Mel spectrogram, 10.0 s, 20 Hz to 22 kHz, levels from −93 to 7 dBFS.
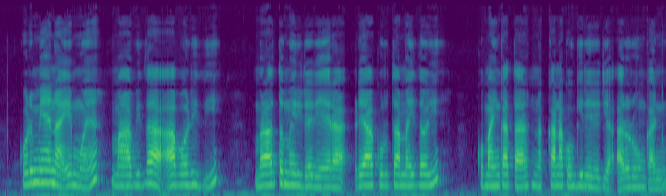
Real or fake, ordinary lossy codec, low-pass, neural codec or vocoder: fake; MP3, 96 kbps; 19.8 kHz; vocoder, 48 kHz, 128 mel bands, Vocos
